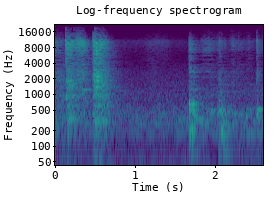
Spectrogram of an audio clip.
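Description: A metal lid clanks down over a bowl of chapati dough: two bright clattering knocks close together, a quiet pause, then a few lighter taps and rattles as it settles, close by.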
